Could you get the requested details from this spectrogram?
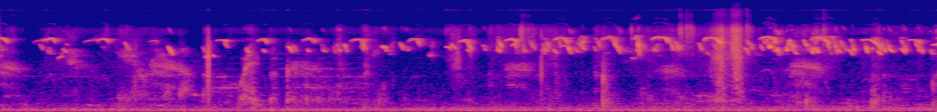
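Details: Several yellow baby chickens peeping together, their shrill, brief chirps crowding into a fast, uneven chatter that grows busier toward the end, over a faint low hum.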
